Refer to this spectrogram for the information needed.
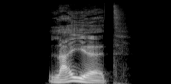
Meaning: second-person plural subjunctive I of leihen
- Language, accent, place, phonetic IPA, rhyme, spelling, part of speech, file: German, Germany, Berlin, [ˈlaɪ̯ət], -aɪ̯ət, leihet, verb, De-leihet.ogg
